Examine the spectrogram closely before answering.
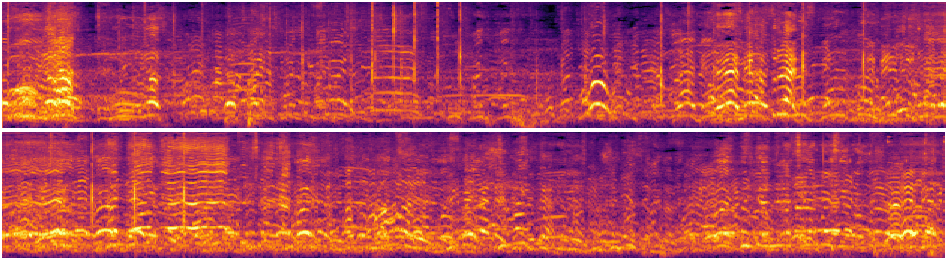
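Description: A crowd of men talks and shouts loudly all around, close by.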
